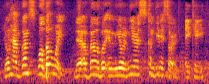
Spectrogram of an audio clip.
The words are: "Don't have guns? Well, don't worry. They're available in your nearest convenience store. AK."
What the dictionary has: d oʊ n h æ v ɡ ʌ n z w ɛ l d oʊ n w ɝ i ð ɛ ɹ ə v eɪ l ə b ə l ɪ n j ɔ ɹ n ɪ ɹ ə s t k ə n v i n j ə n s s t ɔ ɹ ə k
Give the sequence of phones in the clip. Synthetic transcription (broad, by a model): d oʊ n h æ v ɡ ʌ n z w ɛ l d oʊ n w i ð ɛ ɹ ə v eɪ l ə b ə l ɪ n j ɔ ɹ n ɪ ɹ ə s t k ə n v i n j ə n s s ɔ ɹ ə k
